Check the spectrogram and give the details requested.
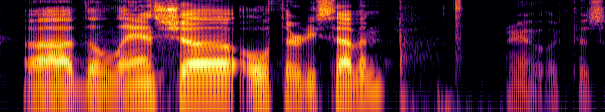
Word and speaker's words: Lancia: Google says it's pronounced Lancia. Lancia.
